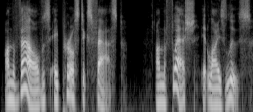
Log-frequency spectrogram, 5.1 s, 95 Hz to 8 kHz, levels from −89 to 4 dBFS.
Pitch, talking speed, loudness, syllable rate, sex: 150 Hz, 155 wpm, -20 LUFS, 3.7 syllables/s, male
